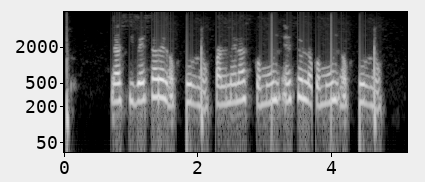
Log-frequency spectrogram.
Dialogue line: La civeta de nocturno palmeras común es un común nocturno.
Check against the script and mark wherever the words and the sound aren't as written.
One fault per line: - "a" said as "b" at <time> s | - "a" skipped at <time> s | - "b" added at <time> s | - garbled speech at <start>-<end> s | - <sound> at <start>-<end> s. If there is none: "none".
none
